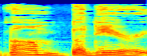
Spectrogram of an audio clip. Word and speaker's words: bombardier: It turns out if there's a B at the end of a word and it comes after M, it's not pronounced. But there are exceptions, like bombing, it's not pronounced, but bombardier it is.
